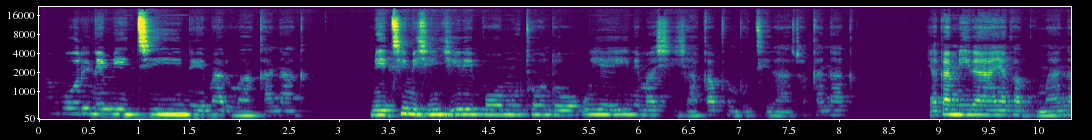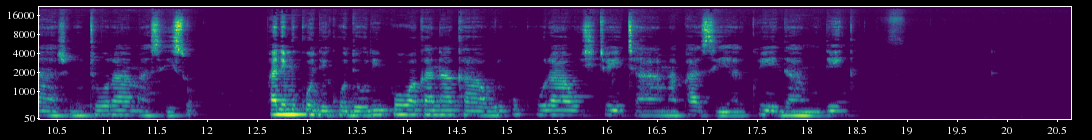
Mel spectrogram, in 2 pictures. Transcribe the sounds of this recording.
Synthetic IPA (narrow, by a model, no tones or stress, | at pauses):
aŋɡoɾine̞mitʰine̞maruʋaːkanakḁ | mitʰimiʒind͡ʒiːɾipo̞mutʰo̞ndo̞uje̞ine̞maʃid͡ʒaːkap͡fumbutʰiraʐakanakḁ | jakamiɾajakaɡʱomanaʐinoto̞ɾamaziso̞ | pane̞muko̞nde̞ko̞nde̞uɾipo̞wakanakauɾikukʰuɾaut͡ʃi̥to̞itʰamapaziarikue̞ndamuɗe̞ːŋɡa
